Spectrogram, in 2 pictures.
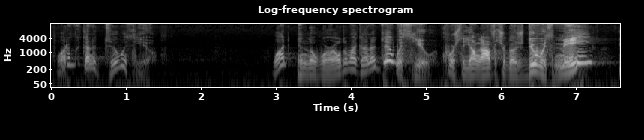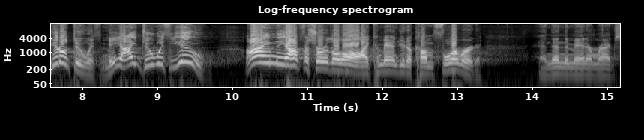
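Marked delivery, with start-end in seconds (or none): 0.1-5.1 soft, hushed voice from the darkness; mysterious stranger. Acted. Man in rags speaking to the officer from darkness, hushed. 6.3-13.3 rising outrage, higher and louder, peaking on I do with you; indignant officer. Acted. Officer insisting on his authority over the man in rags, indignant and loud.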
